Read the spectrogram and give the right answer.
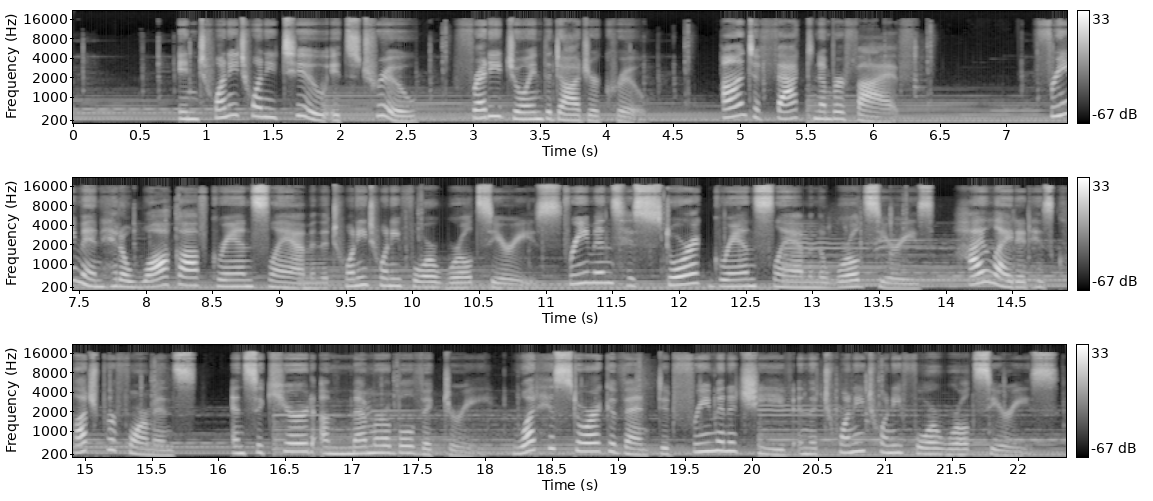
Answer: Correct answer, walk-off Grand Slam.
